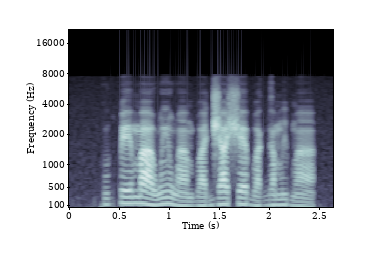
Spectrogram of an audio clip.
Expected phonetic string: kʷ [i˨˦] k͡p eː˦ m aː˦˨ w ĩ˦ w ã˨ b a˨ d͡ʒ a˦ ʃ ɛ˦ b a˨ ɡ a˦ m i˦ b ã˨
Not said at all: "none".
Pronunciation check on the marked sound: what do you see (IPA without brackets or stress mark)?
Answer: i˨˦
